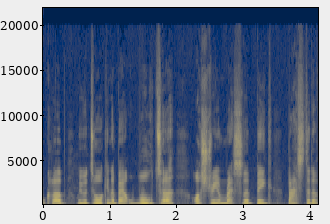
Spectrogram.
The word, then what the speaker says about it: Walter: mayor of Painesville, and you asked how to pronounce Walter correctly. I think for you guys, for an international audience, Walter is perfectly fine to say, but if you want to do it right, it's Walter. Walter.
